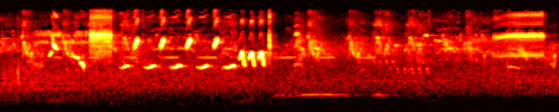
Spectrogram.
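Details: A common nightingale sings in shady woodland where orchids are in flower, a rapid run of about eight loud, clipped notes that build in volume, then a brief high trill, over a soft outdoor hiss.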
